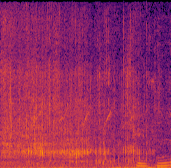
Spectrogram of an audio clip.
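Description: Hot dark syrup water poured in a thick stream from a metal pan into a metal bowl: a steady splashing pour that fades about three-quarters of the way through.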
